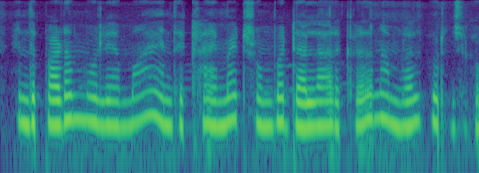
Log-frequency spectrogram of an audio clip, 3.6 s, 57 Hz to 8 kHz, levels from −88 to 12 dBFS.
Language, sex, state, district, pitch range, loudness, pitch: Tamil, female, Tamil Nadu, Nilgiris, 220-245 Hz, -15 LUFS, 230 Hz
